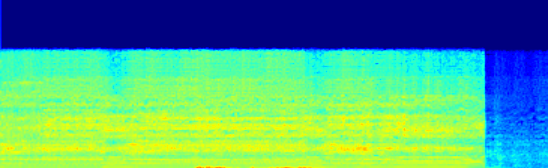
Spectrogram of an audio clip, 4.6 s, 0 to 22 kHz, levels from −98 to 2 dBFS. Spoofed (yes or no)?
yes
